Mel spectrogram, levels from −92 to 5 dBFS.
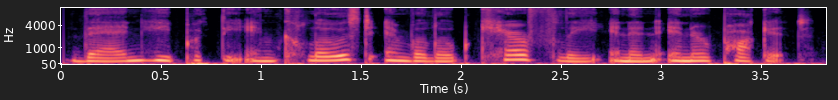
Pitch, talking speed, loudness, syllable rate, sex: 215 Hz, 175 wpm, -16 LUFS, 5.8 syllables/s, female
